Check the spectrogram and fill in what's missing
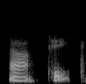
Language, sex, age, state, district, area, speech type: Dogri, female, 30-45, Jammu and Kashmir, Udhampur, urban, conversation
